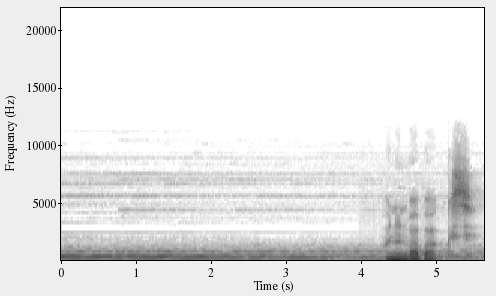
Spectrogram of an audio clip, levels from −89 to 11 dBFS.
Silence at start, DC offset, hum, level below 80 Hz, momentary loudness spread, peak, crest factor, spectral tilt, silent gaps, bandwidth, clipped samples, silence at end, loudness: 0 s; under 0.1%; none; -80 dBFS; 18 LU; -6 dBFS; 20 dB; -5 dB/octave; none; 9.8 kHz; under 0.1%; 0 s; -26 LUFS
